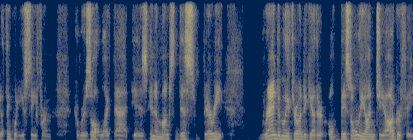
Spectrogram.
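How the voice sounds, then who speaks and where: A man talks at a fairly high pitch and a moderate pace. His voice is somewhat breathy, with ordinary pitch variation. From Canada. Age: 50s. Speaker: teacher and author. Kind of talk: presentation Q&A.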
